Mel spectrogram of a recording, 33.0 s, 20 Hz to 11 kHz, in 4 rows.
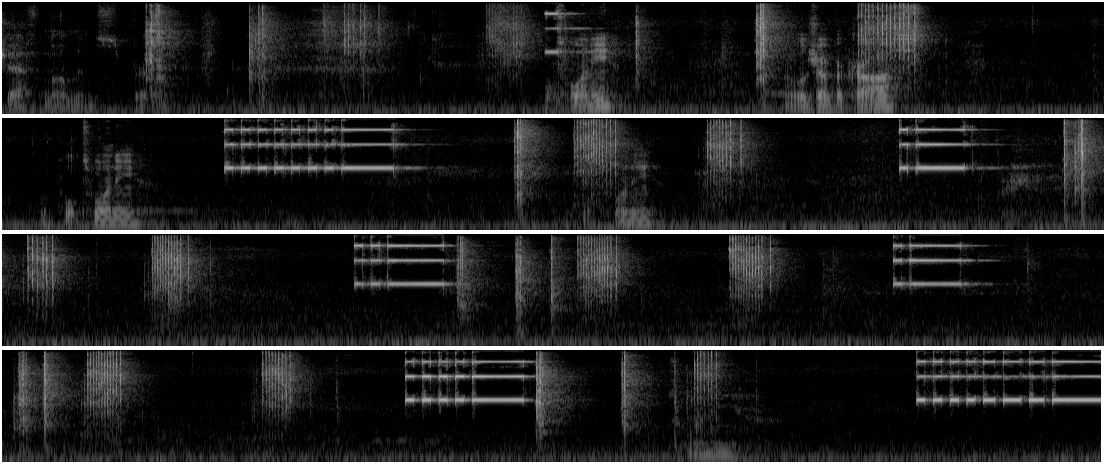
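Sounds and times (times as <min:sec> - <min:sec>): ratchet strokes: 0:03.6 - 0:04.1, 0:17.6 - 0:18.2, 0:20.8 - 0:21.3, 0:22.0 - 0:22.4, 0:25.4 - 0:25.8, 0:26.7 - 0:27.1
torque wrench beeps: 0:03.6 - 0:04.4, 0:09.9 - 0:11.6, 0:15.0 - 0:17.0, 0:19.2 - 0:20.2, 0:23.2 - 0:24.2, 0:27.8 - 0:29.0, 0:31.6 - 0:33.0.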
